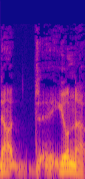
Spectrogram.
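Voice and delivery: ordinary talk, nothing marked

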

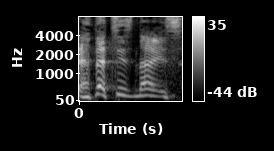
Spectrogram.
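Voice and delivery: high, slow, amused, laughing voice.

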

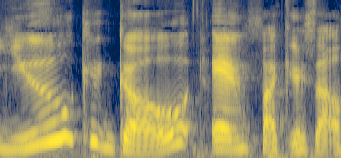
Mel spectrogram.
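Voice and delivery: slow, put-on drunk, boozy, tipsy voice. Showing how they talk when drunk, put-on drunk voice. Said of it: "in my drunk [name] voice".

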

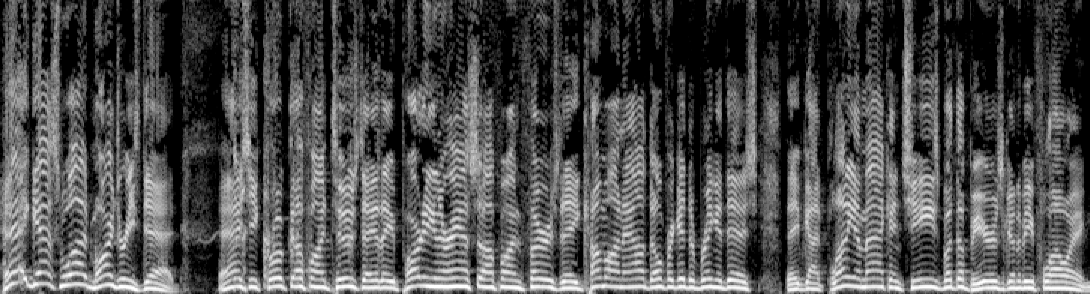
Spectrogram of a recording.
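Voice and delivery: upbeat, cheerful delivery. Joking about how obituaries could not be read on air: mock upbeat obituary read. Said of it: "you couldn't do it upbeat".

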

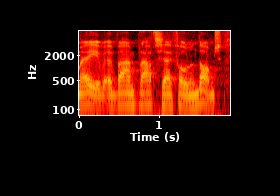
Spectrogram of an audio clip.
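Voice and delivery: plain

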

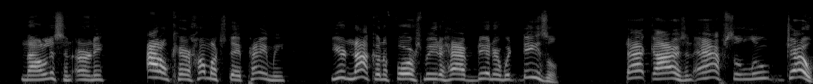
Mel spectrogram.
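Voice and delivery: high, blunt ranting voice. Talking about Inside the NBA, doing a Charles Barkley impression. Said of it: "My impression's not that far off".

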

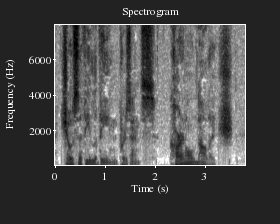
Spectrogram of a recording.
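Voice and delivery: movie trailer announcer voice. Asked to show his old trailer work, announcing a film in a movie trailer voice. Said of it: "do the voice. Let's hear the [name] trailer voice".

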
